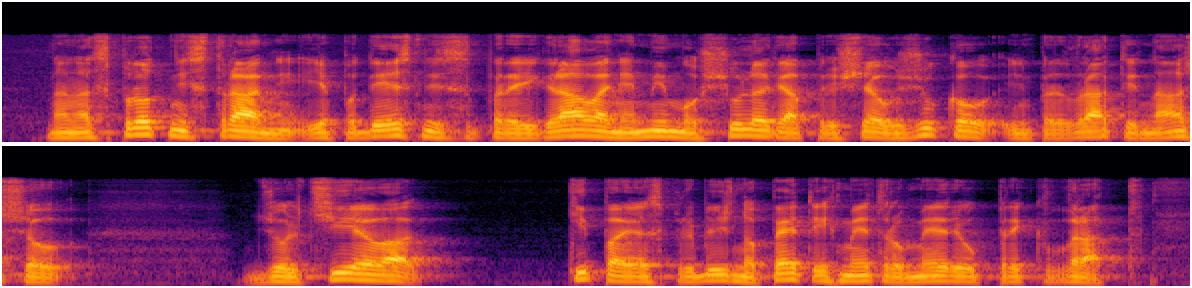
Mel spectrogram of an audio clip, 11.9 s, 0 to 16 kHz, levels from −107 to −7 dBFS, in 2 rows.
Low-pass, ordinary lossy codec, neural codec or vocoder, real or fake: 7.2 kHz; none; none; real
